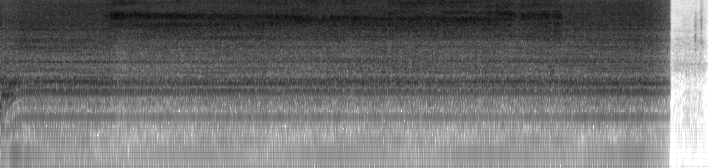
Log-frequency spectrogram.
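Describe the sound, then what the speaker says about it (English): A power tool whines loud and steady as burrs are trimmed off the cut end of a tube for a large cable lug, running close for several seconds before cutting off abruptly. "We're gonna come over here and trim these burrs off."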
